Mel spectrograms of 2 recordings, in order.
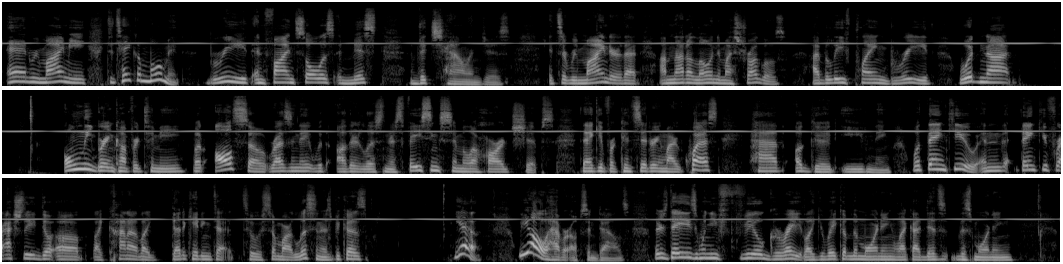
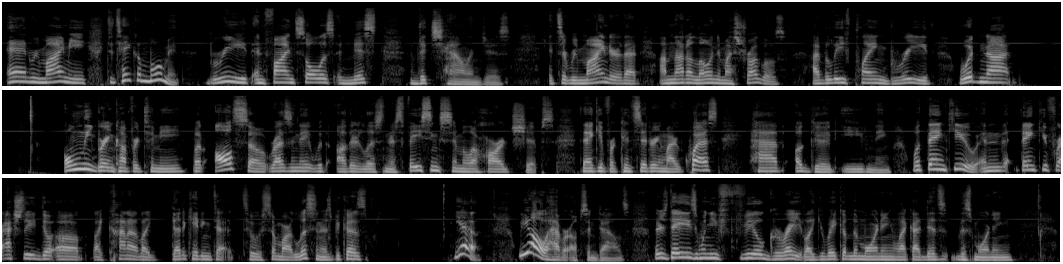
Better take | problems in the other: second | high-pitched whine; loud; throughout; 3 kHz, 5 dB below the speech; faint in the second

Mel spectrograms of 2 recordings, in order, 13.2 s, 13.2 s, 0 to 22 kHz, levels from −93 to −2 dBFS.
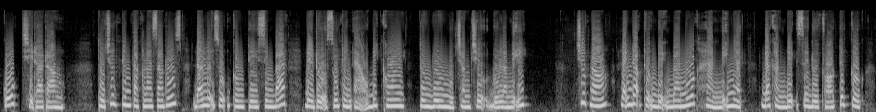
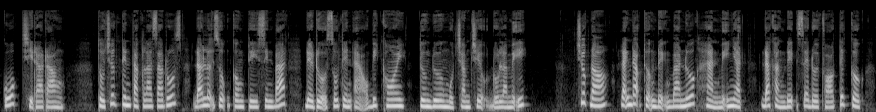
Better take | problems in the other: second | distortion; heavy; 8 dB below the speech

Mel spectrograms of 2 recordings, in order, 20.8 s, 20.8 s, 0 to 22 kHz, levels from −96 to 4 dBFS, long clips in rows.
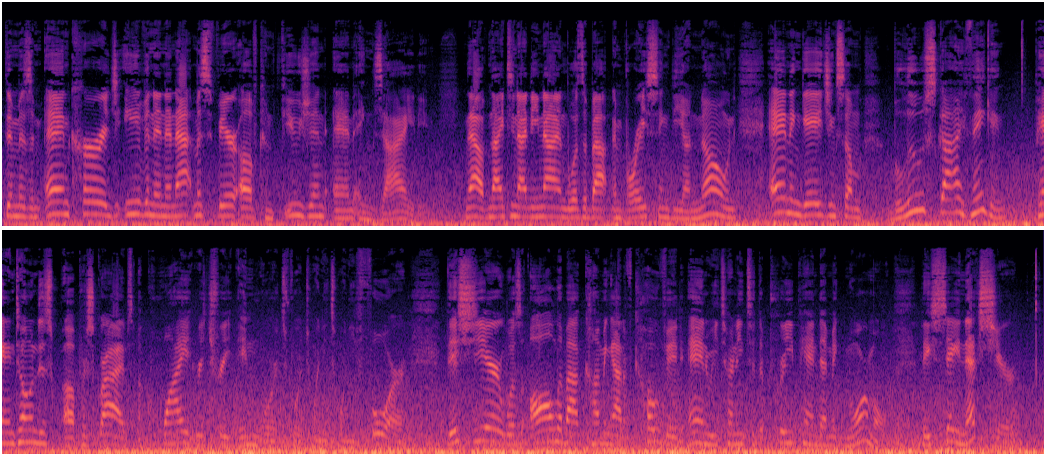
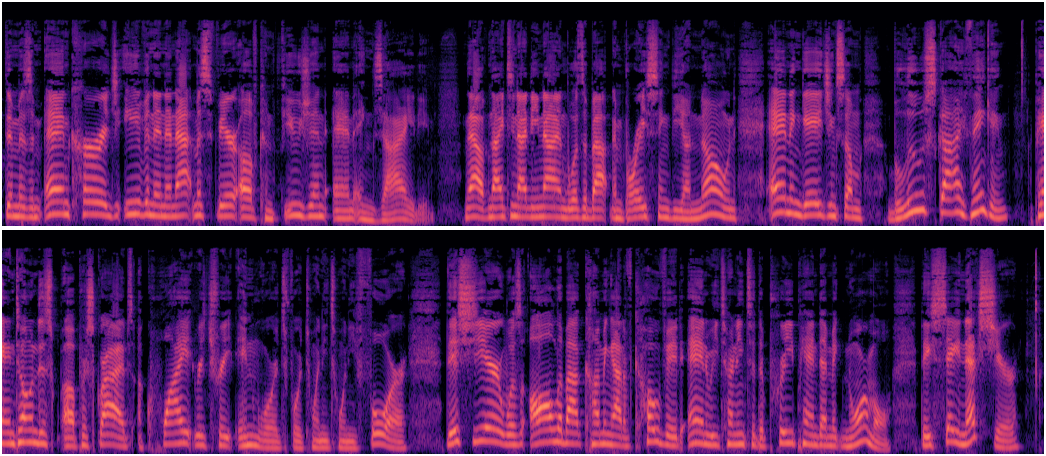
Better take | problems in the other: second | low rumble; noticeable; throughout; 10 dB below the speech

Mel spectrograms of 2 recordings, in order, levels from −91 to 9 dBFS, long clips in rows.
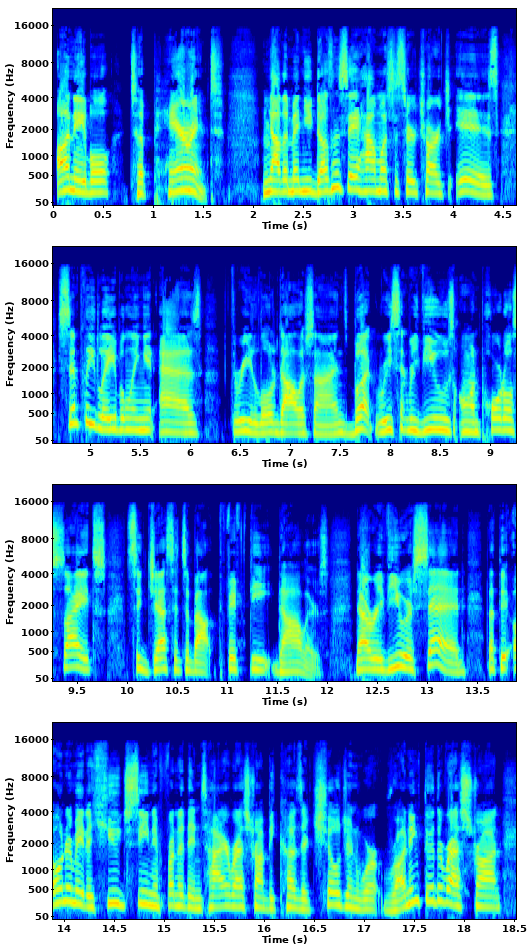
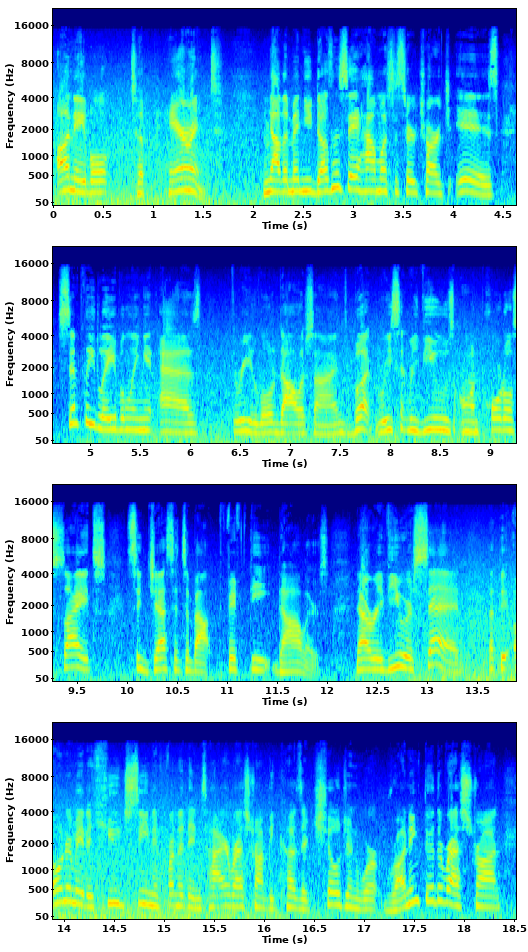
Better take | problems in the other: first | wind noise on the microphone; occasional gusts; 15 dB below the speech

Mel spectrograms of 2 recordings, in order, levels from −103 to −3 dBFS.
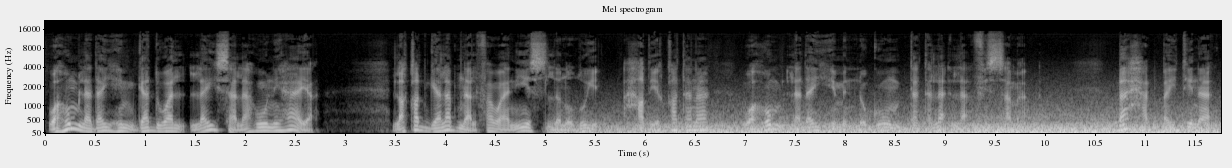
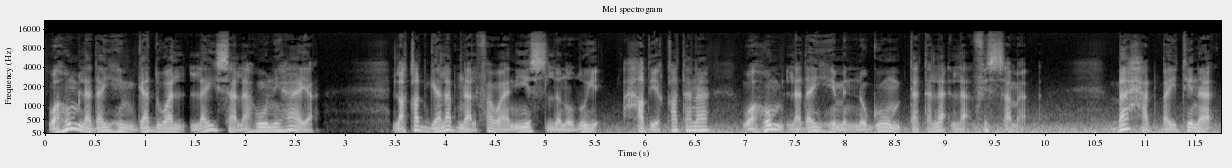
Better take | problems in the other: second | wind noise on the microphone; heavy; from 5 s on; 3 dB below the speech; occasional gusts in the second

